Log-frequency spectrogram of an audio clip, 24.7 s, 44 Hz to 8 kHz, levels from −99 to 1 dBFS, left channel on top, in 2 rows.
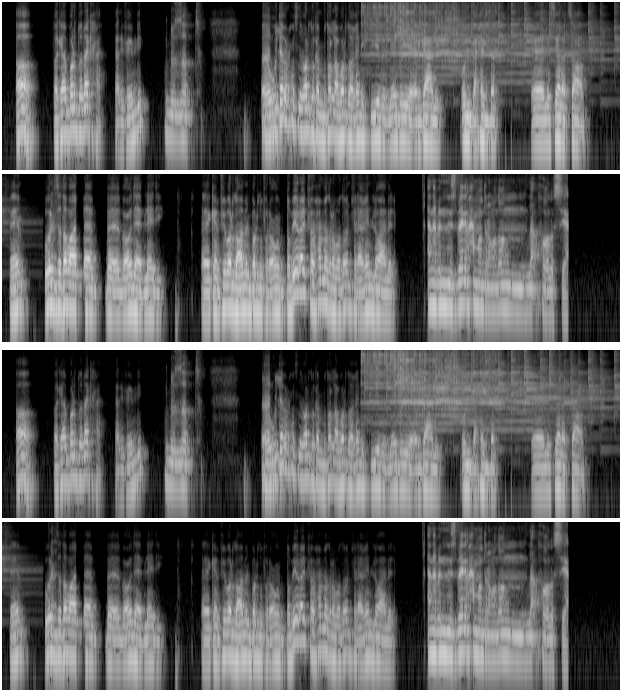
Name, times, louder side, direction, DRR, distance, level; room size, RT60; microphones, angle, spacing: voice 1, 0.3-0.7 1.0-2.0 2.3-2.9 5.2-8.8 9.2-9.9 10.6-11.7 12.5-12.9 13.2-15.6 16.4-20.2, left 6 dB, 60° left, 0.4 m, -27 dB
voice 2, 3.3-4.0 5.2-5.7 13.3-13.5 20.9-23.7, equal, 5° left, 1.8 m, -30 dB
sound 1, 7.2-12.7, right 3 dB, 15° right, 1.3 m, -41 dB
head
